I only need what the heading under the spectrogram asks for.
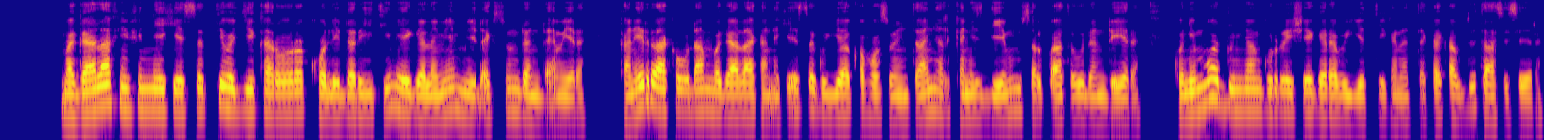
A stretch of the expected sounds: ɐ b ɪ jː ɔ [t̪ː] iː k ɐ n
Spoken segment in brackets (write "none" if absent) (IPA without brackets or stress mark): t̪ː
